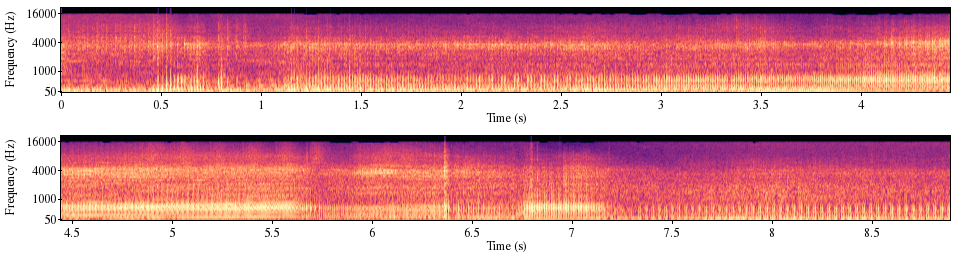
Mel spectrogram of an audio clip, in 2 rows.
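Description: Subaru BRZ's 2.0-litre flat-four boxer engine, fitted with a Tomei unequal-length header and a Berk high-flow catted front pipe, revving. The engine note climbs steadily for several seconds, falls away sharply a little past halfway, then rises briefly once more and settles to a steady note.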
